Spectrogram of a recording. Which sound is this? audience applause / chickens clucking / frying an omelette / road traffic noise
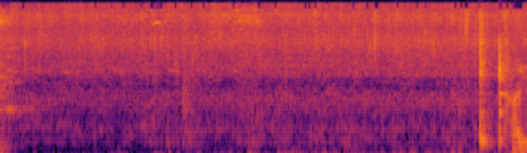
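frying an omelette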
